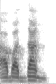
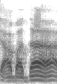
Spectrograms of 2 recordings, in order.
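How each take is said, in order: First: "আবাদান" closing on a clear n; tanween reading. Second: "আবাদা" ending on an open long aa, no n; read as written. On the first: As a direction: say "আবাদান", ending the last syllable in noon. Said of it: "আলিফের কারণে কিন্তু আবাদান হয়". ("আবাদান", শেষে তানউইনের নুন উচ্চারণ) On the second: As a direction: say "আবাদা", leaving the last vowel open. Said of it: "এখানে দেখে ভাবছি আবাদা". ("আবাদা", শেষে নুন ছাড়া খোলা আ) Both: Shown as a demonstration.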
